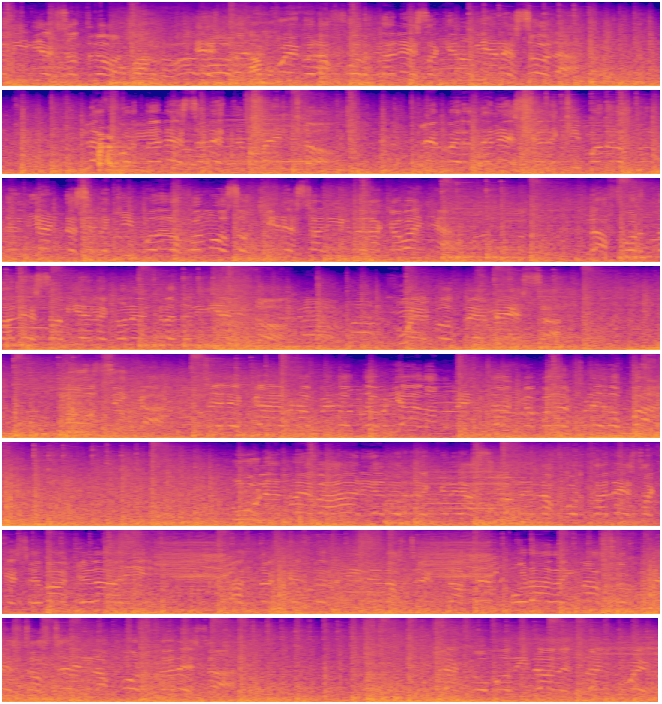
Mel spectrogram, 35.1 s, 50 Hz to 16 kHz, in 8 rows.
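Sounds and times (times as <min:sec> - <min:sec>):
background music: 0:00.0 - 0:35.0
people shouting: 0:05.0 - 0:06.7, 0:19.9 - 0:21.1.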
